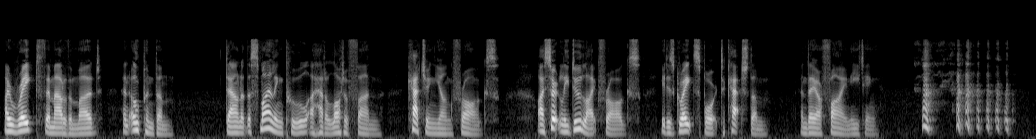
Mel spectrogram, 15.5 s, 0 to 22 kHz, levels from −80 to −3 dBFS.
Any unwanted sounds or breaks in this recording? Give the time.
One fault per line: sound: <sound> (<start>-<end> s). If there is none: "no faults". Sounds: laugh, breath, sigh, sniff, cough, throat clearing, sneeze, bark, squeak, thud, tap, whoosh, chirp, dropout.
sound: laugh (13.7-15.3 s)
